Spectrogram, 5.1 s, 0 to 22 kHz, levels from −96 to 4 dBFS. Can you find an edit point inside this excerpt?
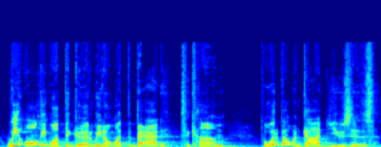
no; 0 cuts

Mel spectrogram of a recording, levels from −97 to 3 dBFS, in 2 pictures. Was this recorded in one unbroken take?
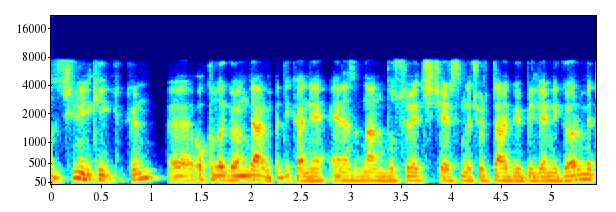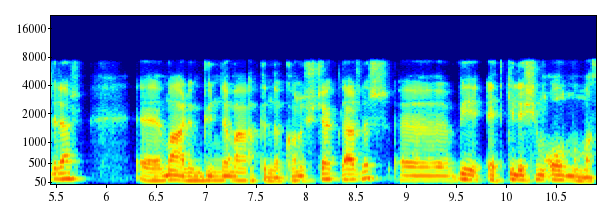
yes; 0 cuts

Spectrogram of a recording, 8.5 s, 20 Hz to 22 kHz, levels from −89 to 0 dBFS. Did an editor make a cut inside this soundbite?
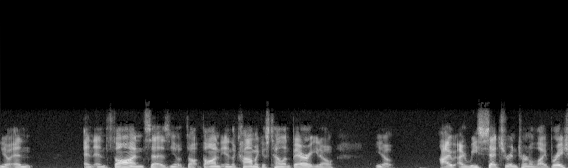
no; 0 cuts

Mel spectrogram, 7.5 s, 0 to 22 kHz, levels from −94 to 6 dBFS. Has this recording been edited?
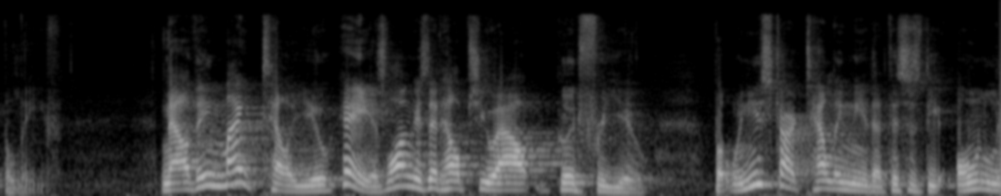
no; 0 cuts

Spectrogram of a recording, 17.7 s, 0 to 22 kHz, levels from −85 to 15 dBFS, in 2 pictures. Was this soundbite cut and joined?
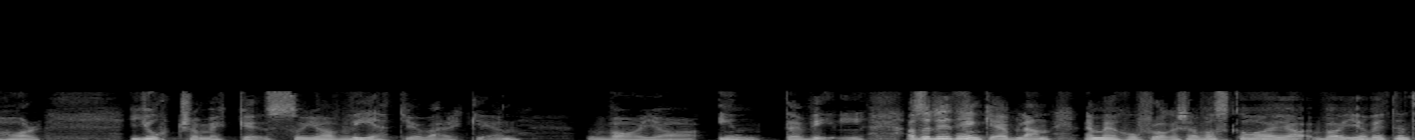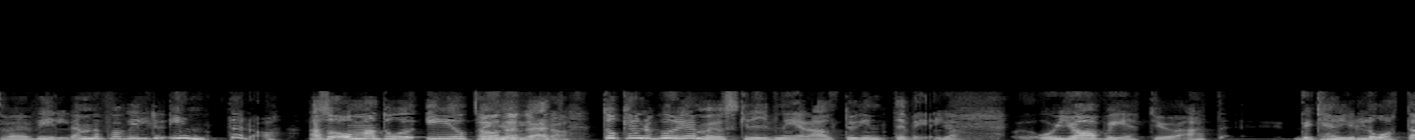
no; 0 cuts

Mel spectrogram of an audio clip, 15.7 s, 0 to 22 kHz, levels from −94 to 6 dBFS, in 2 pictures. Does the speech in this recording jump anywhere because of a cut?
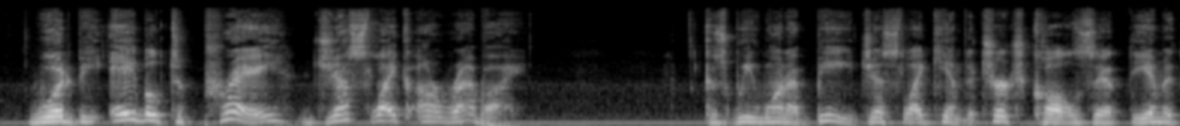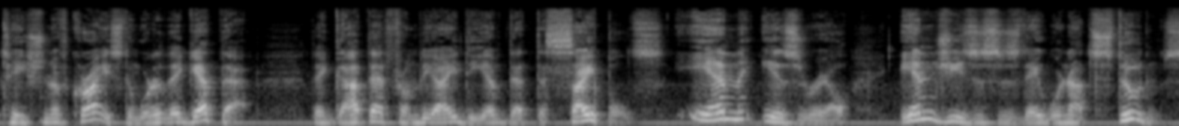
no; 0 cuts

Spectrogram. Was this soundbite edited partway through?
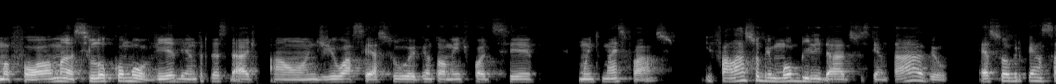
yes; 2 cuts; at 2.6 s, 7.0 s

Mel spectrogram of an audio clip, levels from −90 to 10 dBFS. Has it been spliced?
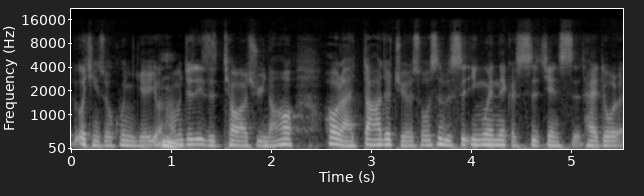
no; 0 cuts

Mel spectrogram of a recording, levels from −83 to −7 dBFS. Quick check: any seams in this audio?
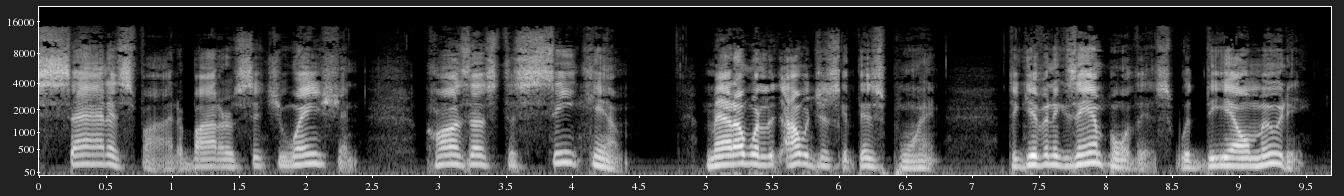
yes; 2 cuts; at 4.9 s, 6.0 s

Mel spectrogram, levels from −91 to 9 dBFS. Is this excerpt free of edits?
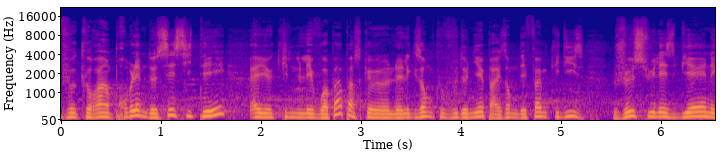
no; 1 cut; at 1.9 s

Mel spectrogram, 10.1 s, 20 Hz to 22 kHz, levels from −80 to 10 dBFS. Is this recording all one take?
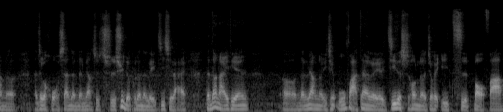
yes; 0 cuts

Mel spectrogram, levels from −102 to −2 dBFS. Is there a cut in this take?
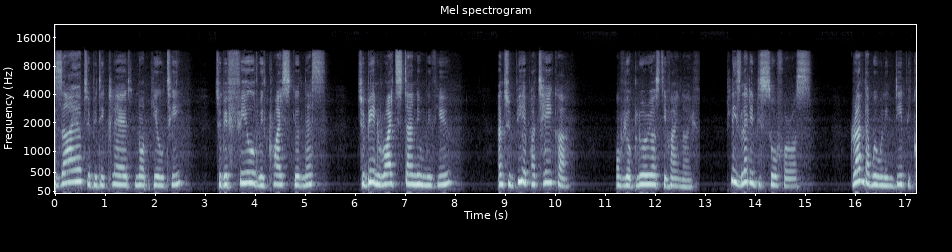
no; 0 cuts

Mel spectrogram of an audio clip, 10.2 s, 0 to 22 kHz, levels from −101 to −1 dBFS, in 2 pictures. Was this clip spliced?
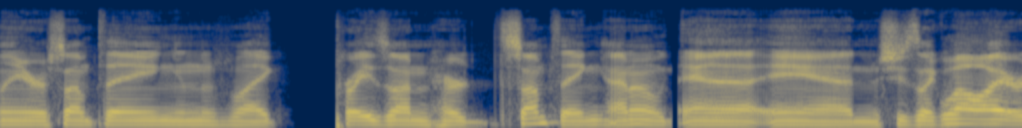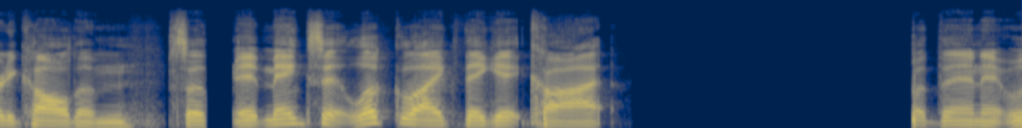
yes; 2 cuts; at 3.3 s, 6.1 s

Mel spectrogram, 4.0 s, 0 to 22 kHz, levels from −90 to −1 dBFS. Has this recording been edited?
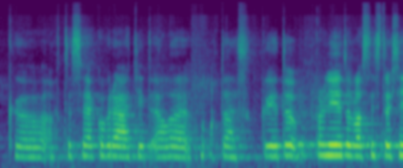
yes; 1 cut; at 3.0 s

